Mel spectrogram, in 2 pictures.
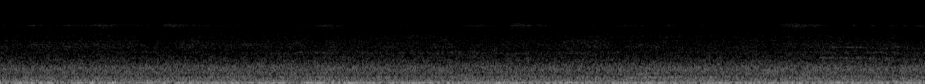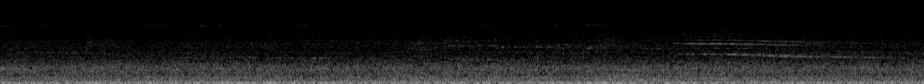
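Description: Steady outdoor background rumble, heaviest in the low end, with no event standing out. Near the end a faint high call falls slightly in pitch.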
